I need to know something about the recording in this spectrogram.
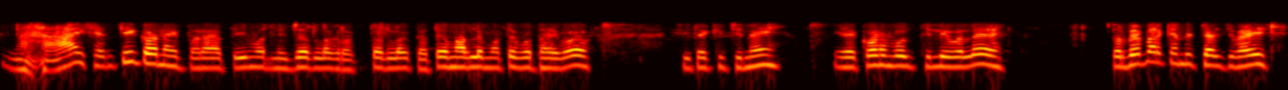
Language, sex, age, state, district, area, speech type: Odia, male, 45-60, Odisha, Nabarangpur, rural, conversation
